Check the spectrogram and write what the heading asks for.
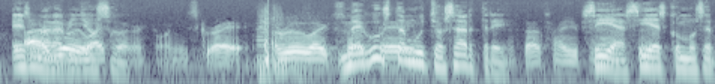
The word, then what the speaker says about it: Sartre: Me gusta mucho Sartre, sí, así es como se pronuncia.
